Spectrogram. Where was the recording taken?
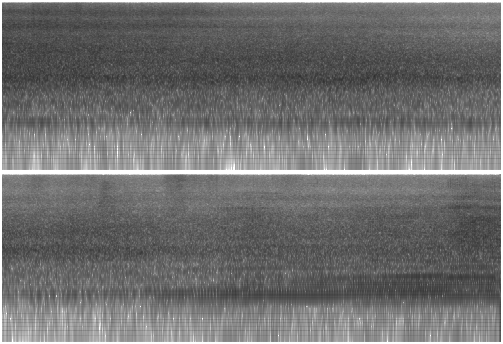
on a street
